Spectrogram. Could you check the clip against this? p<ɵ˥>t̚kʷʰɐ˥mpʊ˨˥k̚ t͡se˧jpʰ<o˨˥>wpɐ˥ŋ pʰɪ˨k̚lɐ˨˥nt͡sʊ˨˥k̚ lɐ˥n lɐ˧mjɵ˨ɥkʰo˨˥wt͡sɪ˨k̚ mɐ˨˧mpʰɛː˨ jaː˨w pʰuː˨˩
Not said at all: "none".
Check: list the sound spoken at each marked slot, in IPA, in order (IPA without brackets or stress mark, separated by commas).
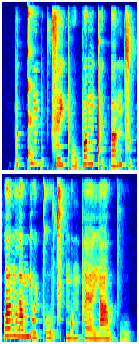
ɵ˧, o˨˩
